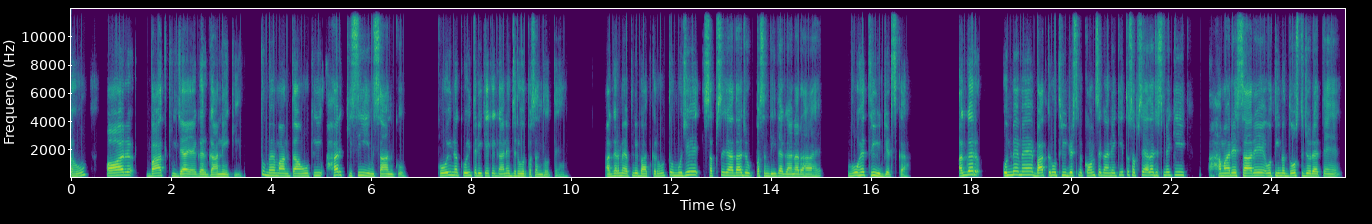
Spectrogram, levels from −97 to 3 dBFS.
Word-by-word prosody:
हूँ 170 +10 -2 0.4
और 205 +4 +5 0.3
बात 175 +5 +2
की 160 -3 -6
जाए 155 -1 +4
अगर 145 0 0
गाने 140 +1 +2
की 125 - -12 0.4
तो 265 - -3
मैं 190 -2 +2
मानता 170 -1 +2
हूँ 165 +1 +1
कि 195 -1 -3
हर 215 +2 +3
किसी 170 +2 -2
इंसान 155 -2 +1
को 135 - -8 0.7
कोई 195 +4 +2
न 210 -1 0
कोई 195 -1 +2
तरीके 175 -1 0
के 175 0 -5
गाने 160 +2 -1
ज़रूर 160 0 0
पसंद 135 -2 -3
होते 125 0 -8
हैं, 135 +2 -14 0.8
अगर 160 +5 +1
मैं 180 -1 +1
अपनी 180 +3 -1
बात 155 0 +1
करूँ 165 +4 -2
तो 210 -2 0
मुझे 205 +5 +1 0.2
सबसे 175 +5 -2
ज़्यादा 195 0 +3
जो 190 - +1
पसंदीदा 160 +1 0
गाना 150 0 +1
रहा 145 0 0
है, 140 +3 -7 0.6
वो 195 +6 +1
है 220 +2 +3
थ्री 205 0 -1
इडियट्स 140 -6 0
का। - - -6 1.0
अगर 245 +7 +3 0.5
उनमें 220 +5 +4
मैं 240 -2 0
बात 190 +1 +4
करूँ 210 0 +2
थ्री 210 0 0
इडियट्स 200 +1 +1
में 200 - -3
कौन-से 200 +2 0
गाने 190 -1 -1
की 220 +4 -6
तो 230 +2 -6
सबसे 205 +1 -2
ज़्यादा 215 0 +3
जिसमें 210 +1 -2
कि 225 -1 -3 0.6
हमारे 180 +3 +3
सारे 190 +1 +3
वो 180 +1 0
तीनों 180 -2 0
दोस्त 185 +1 0
जो 175 +1 +2
रहते 155 -1 0
हैं, 155 -2 -4
180 Hz, 165 wpm, -18 LUFS, 155-200 Hz, 1.0 s, और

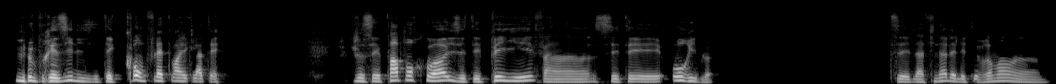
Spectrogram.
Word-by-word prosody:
Le 175 0 +4
Brésil 155 +4 +3
ils 135 -3 -5
étaient 125 +1 0
complètement 165 -4 +3
éclatés. 140 -3 -3 1.2
Je 150 0 -1
sais 140 0 -1
pas 185 +6 +6
pourquoi 185 -2 +4
ils 165 -6 -2
étaient 130 -1 -1
payés, 175 +3 +2
enfin, 125 -3 -5
c'était 125 0 -4
horrible. 155 - -1 1.8
C'est 125 -3 -3
la 125 0 -4
finale, 155 +6 -5
elle 135 -3 -1
était 125 +1 -7
vraiment, 145 +5 -4
heu, 115 -3 -10
140 Hz, 130 wpm, -23 LUFS, 125-165 Hz, 1.8 s, pas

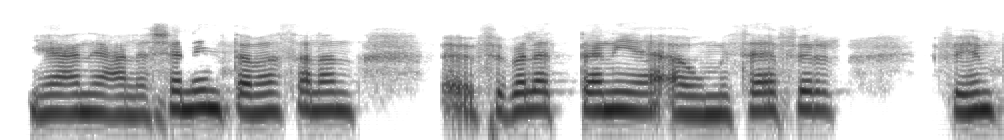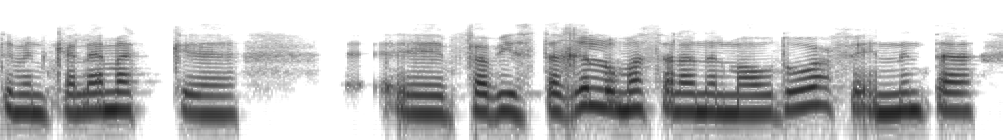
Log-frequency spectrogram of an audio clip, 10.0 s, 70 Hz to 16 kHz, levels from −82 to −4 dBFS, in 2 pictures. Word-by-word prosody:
يعني 205 0 0
علشان 190 +3 -1
أنت 235 -3 +2
مثلًا 220 +1 0 0.4
آآ - - -2
في 220 - -6
بلد 220 +2 +2
تانية 225 -1 +2
أو 195 -1 0
مسافر، 220 +3 -1 0.5
فهمت 220 +1 0
من 205 -1 0
كلامك 220 +3 +1 0.9
آآ، 200 -2 -4
فبيستغلّوا 215 +5 +1
مثلًا 230 -1 +1
الموضوع 210 +5 +1
في 230 -2 -5
إن 210 0 +2
أنت 220 0 0
220 Hz, 120 wpm, -23 LUFS, 205-225 Hz, 0.9 s, أنت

